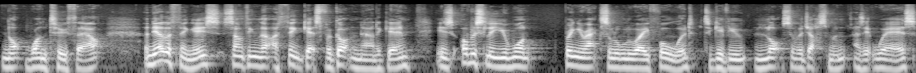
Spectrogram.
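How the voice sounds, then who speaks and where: A man talks at a very fast pace, his intonation fairly even, with a quiet background behind him. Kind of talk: tutorial. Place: garage.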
